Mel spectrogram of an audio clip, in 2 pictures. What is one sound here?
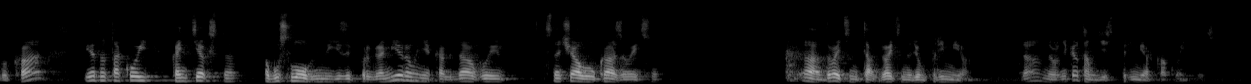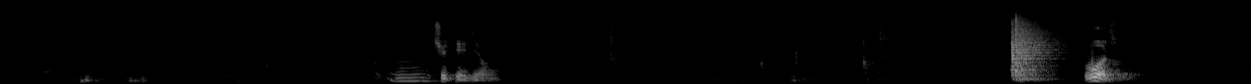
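A middle-aged man speaks calmly in short phrases, close to a microphone.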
